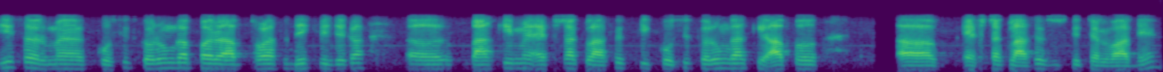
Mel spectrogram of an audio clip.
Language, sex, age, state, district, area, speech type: Hindi, male, 45-60, Uttar Pradesh, Sonbhadra, rural, conversation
